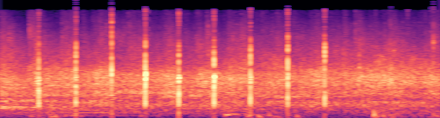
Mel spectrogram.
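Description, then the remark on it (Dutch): An audience in a church applauds steadily for the band, a dense wash of clapping with a few sharper, louder claps standing out at a regular pace, and no one speaking. “Hey, zullen we de band een eh, applaus geven?”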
